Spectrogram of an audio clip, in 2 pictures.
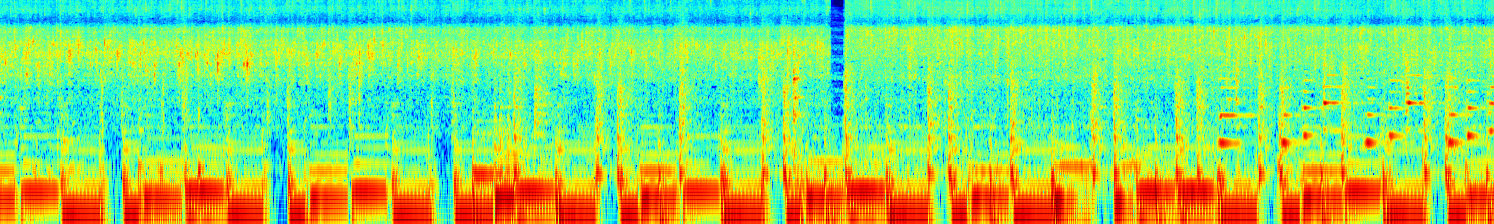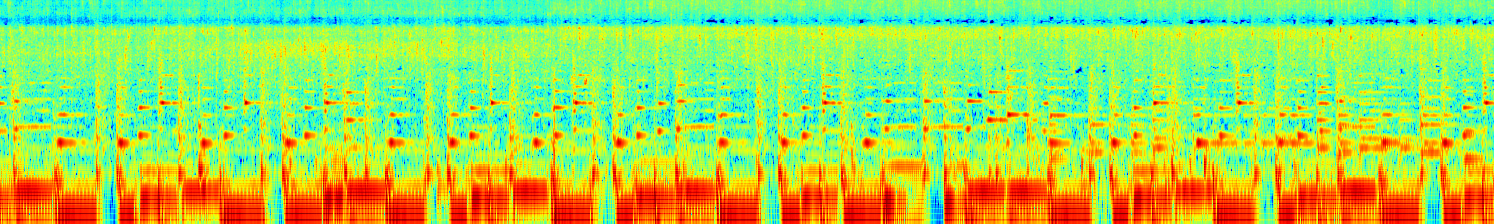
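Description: Chicken burger patties sizzling steadily as they fry in oil in a grill pan, with a wooden spatula moving them about. Background music with a repeating bass line plays over the sizzle.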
